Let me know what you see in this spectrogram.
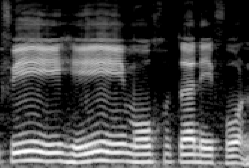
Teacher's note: Hati-hati jangan memanjangkan hi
